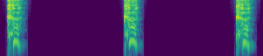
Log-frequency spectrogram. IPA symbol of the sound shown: k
